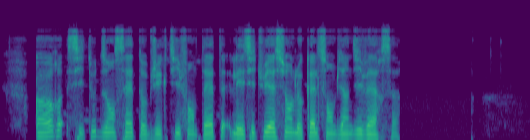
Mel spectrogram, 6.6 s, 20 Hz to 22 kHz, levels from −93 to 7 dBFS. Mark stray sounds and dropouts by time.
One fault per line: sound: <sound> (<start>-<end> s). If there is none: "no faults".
no faults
